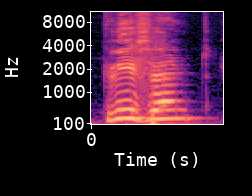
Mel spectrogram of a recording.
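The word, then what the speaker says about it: crescent: क्रीसेंट, इसमें भी एस सी है, एस का उच्चारण हो रहा है, सी साइलेंट है।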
